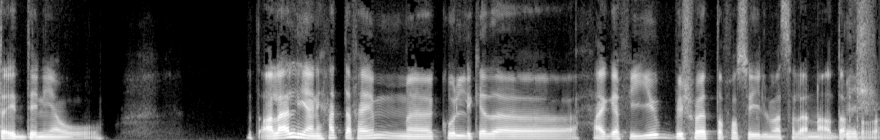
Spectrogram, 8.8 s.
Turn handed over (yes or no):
yes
